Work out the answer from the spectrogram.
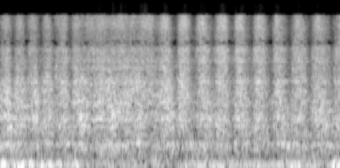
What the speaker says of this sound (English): It's really just scrubbing at it a little bit, running it over the top.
